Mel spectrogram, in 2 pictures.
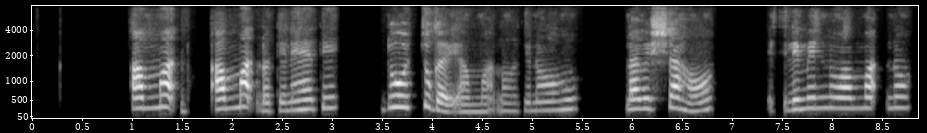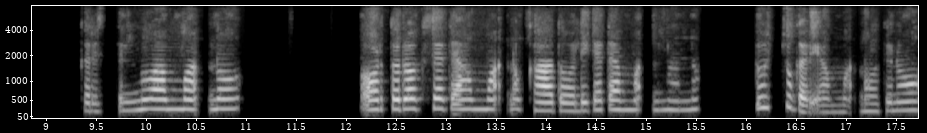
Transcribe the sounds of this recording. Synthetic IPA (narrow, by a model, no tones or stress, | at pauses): ʔɐmːɐʔnɔ̥ | ʔɐmːɐʔːɔt̪ɪneːt̪ɪ | d̪uːt͡ʃːʊɡɐɾɪ̰ɐmːɐ̰ʔːoːt̪ɪnoːhʊ | lɐbɪʃːɐɦo | ɪslɪmɪnːʊɐmːɐʔnɔ | kɪɾɪst̪ɪnːʊɐmːɐʔnɔ | ʔɔɾt̪ɔd̪ɔksɛt̪ɛɐmːɐ̰ʔnːɔkaːt̪oːlɪkɛt̪ɛɐmːɐʔnɔnːɐ | d̪̥uːt͡ʃːʊɡɐɾɪ̰ɐmːɐʔnoːt̪ɪnoː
